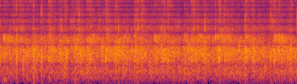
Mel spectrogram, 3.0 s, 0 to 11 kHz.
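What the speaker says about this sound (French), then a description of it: "Vos applaudissements pour Pierre Fillon, s'il vous plaît." Audience applause at a presentation for the 24 Hours of Le Mans endurance race organiser, a dense, even patter of clapping held at moderate level for the whole stretch.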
